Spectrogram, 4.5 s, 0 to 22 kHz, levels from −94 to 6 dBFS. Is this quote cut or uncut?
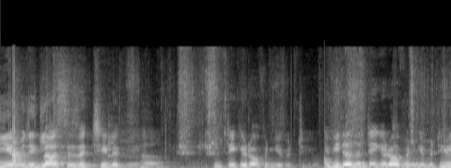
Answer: cut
